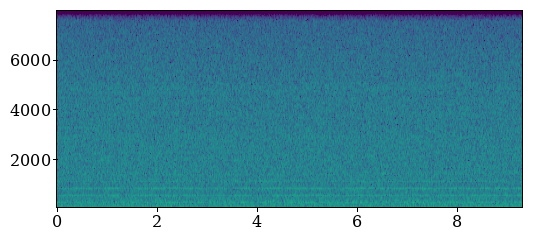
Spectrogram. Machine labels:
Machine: fan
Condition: normal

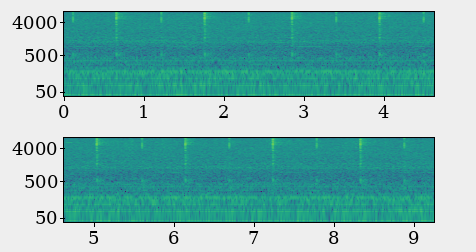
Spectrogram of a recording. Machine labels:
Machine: valve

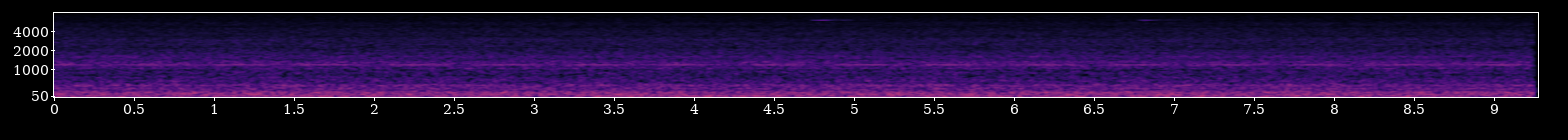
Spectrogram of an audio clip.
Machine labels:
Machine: fan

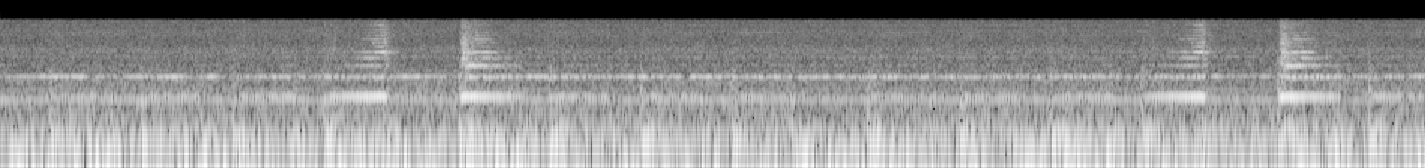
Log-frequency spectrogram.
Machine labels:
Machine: slide rail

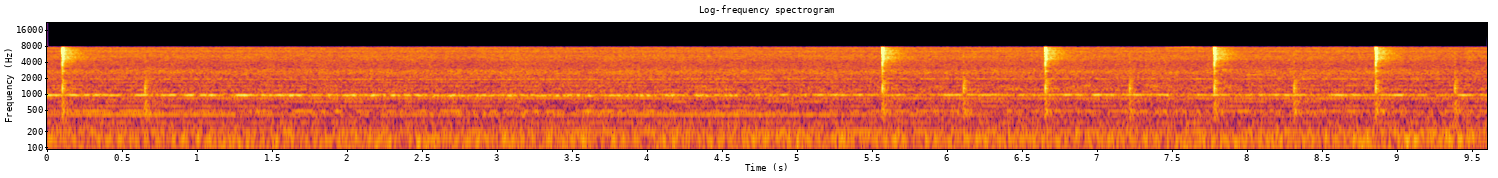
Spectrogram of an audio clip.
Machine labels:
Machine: valve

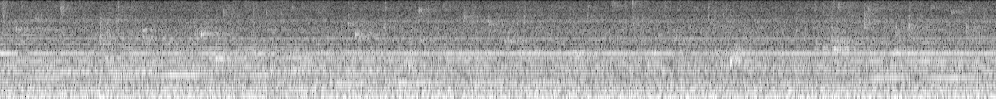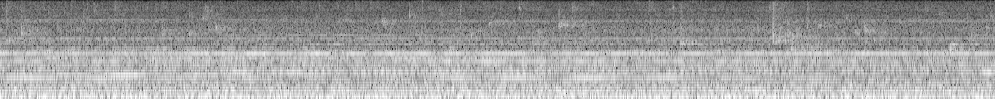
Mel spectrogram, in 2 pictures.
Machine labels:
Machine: pump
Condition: normal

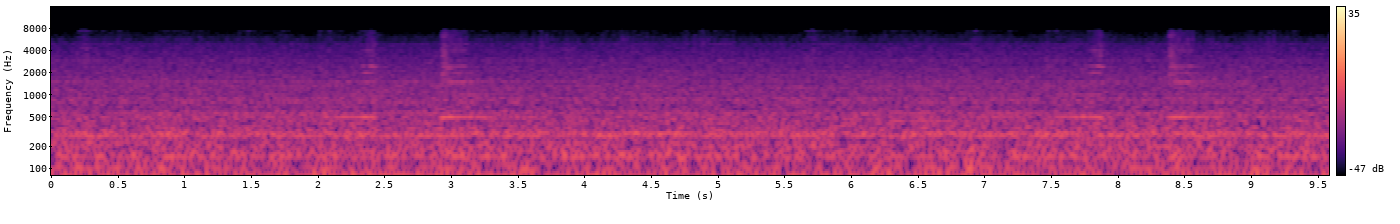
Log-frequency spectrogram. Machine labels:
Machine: slide rail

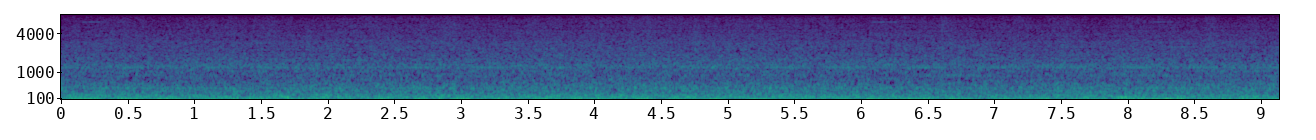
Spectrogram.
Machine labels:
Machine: fan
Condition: normal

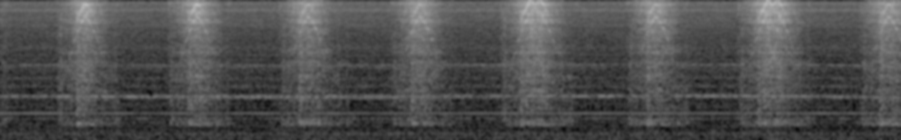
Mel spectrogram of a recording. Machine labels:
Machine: slide rail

